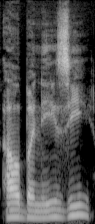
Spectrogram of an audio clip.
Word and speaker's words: Albanese: It is pronounced Albanesei.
